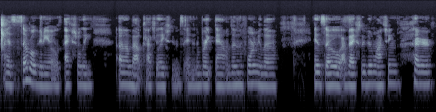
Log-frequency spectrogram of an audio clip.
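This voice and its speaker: A woman's voice: low-pitched, completely flat delivery, moderate pace, gravelly, darkish tone. A woman with a stuffy cold, sounding nasal, chatting casually to camera about her candle-making and rambling with fillers and little laughs. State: stuffy, congested.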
